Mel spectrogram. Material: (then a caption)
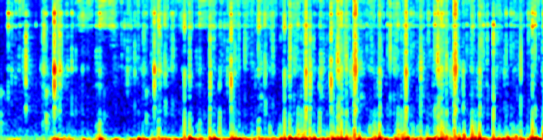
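Ceramic. A small white ceramic light-up Christmas tree with colored plastic bulbs is held in the hands while fingernails tap and scratch across its surface and bulbs. The result is a dense run of quick, dry clicks and crinkly scratches with no ring-out, steady over a low rumble.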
